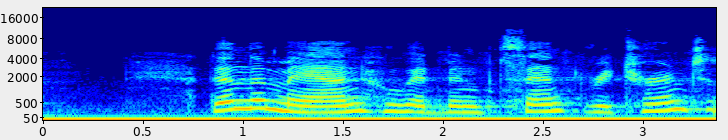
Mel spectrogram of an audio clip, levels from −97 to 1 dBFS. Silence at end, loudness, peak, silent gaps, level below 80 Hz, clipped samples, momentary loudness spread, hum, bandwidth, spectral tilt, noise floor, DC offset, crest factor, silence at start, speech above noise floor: 0 s; -34 LUFS; -16 dBFS; none; -64 dBFS; under 0.1%; 10 LU; none; 9 kHz; -5.5 dB/octave; -60 dBFS; 3%; 16 dB; 0.6 s; 27 dB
